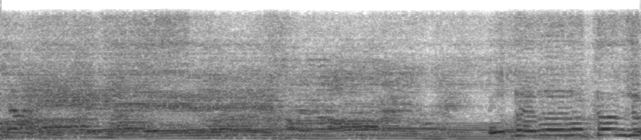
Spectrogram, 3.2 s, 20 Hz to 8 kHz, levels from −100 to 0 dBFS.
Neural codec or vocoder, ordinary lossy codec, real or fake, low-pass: codec, 32 kHz, 1.9 kbps, SNAC; none; fake; 7.2 kHz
